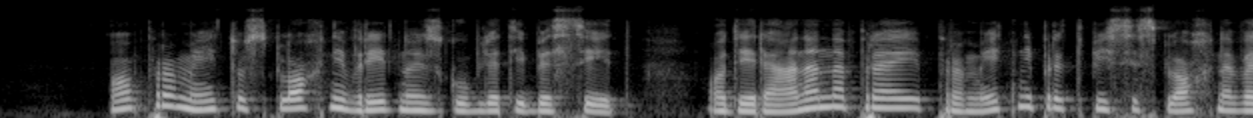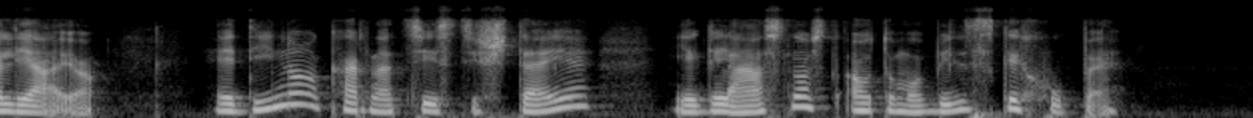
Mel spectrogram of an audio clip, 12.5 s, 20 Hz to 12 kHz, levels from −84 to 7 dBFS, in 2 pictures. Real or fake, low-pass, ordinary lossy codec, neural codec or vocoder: real; 7.2 kHz; Opus, 24 kbps; none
